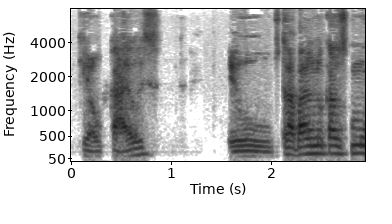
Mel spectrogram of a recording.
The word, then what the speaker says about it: Kaelhaz: O nosso convidado de hoje é o Cardoso, que é também conhecido como Kiel. Pronunciei certo? Que é o Ou Kailash. Kailash. Pronto.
